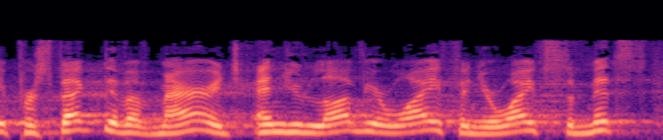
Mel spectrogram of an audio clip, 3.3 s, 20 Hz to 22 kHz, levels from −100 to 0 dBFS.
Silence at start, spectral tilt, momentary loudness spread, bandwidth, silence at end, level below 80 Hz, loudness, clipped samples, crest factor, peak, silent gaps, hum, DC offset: 0 s; -5.5 dB/octave; 4 LU; 8 kHz; 0.05 s; -62 dBFS; -17 LUFS; under 0.1%; 14 dB; -2 dBFS; none; none; under 0.1%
